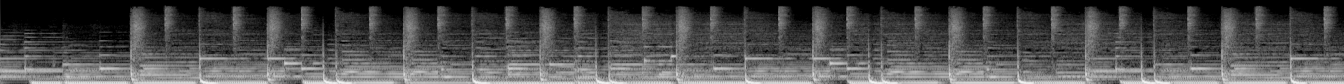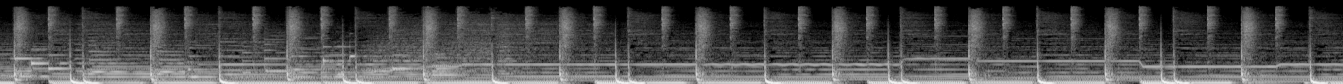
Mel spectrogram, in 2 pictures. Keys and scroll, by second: 16.1-16.7 typing, 19.6 w, 21.2 BackSpace, 22.3-24.2 typing, 24.5 Return, 26.2 g, 26.2 f, 26.3 z.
